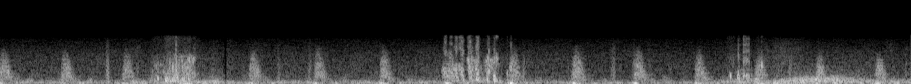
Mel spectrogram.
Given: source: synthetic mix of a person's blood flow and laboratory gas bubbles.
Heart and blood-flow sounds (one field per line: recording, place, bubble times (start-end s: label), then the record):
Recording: Doppler ultrasound of blood flow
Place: subclavian vein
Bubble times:
1.51-2.00 s: bubbles
4.41-5.19 s: bubbles
7.27-7.66 s: bubbles
From the record:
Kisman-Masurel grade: 222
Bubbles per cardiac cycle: several, 3 to 8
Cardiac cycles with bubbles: 10 to 50%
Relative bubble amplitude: moderate (0.250 to 0.450)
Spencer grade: 2 (many but less than half of the cardiac periods contain bubble signals, singularly or in groups)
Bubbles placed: anywhere in the cardiac cycle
